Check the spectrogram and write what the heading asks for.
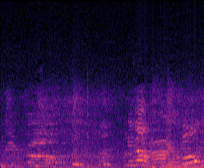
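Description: Young footballers' high-pitched shouts and calls to each other during play, several voices overlapping and growing louder in the second half.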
